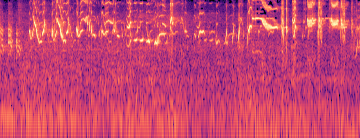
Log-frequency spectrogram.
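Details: Magpie-robin lure song for provoking rivals: lively mix of scratchy chatter, downward-slurred whistles and clear piping notes, building to bright, high ringing phrases near the end.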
